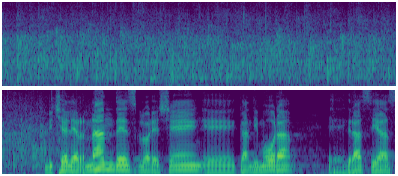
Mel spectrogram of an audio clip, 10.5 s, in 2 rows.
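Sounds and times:
audience applause: 0.0 - 6.4
speech: 5.8 - 10.5.

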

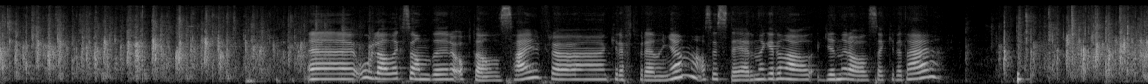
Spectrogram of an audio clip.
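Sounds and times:
audience applause: 0.0 - 3.6, 9.9 - 11.4
speech: 3.1 - 9.5.

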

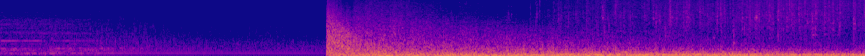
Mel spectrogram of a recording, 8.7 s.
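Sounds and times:
huge bomb explosion shaking a house: 3.3 - 8.5.

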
